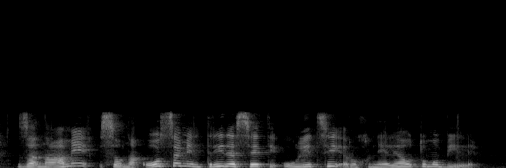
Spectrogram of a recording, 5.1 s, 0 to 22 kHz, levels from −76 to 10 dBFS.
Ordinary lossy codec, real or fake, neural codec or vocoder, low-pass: MP3, 96 kbps; real; none; 7.2 kHz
